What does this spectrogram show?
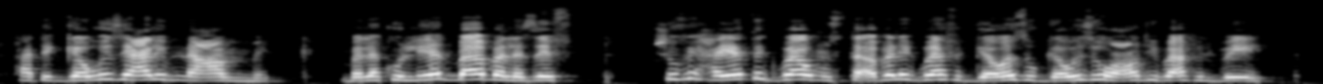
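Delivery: أب غاضب يأمر. Acted. الأب يفرض الجواز بغضب.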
